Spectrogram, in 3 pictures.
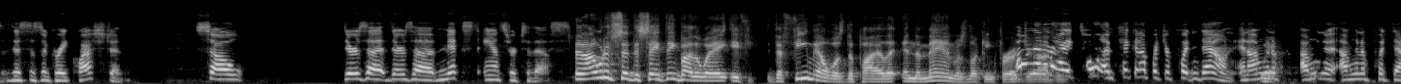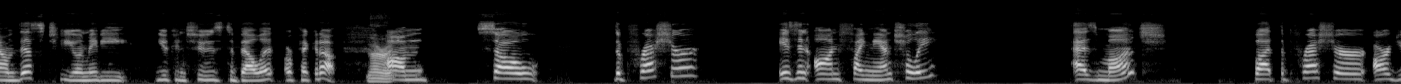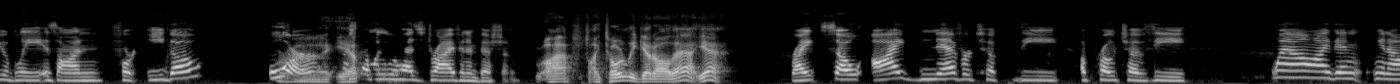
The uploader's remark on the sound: sitting in your stick-shift Mazda in a quasi-parking spot on the streets of Manhattan with your iPhone doing an hour-long podcast (with video)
